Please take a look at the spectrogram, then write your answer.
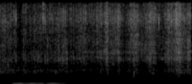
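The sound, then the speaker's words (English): Soft crinkling of tissue paper as a small figure is unwrapped, rustling continuously for a couple of seconds, a dry papery texture with small irregular crackles and no voices. “So this is the same thing, just wrapped in the tissue paper.”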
